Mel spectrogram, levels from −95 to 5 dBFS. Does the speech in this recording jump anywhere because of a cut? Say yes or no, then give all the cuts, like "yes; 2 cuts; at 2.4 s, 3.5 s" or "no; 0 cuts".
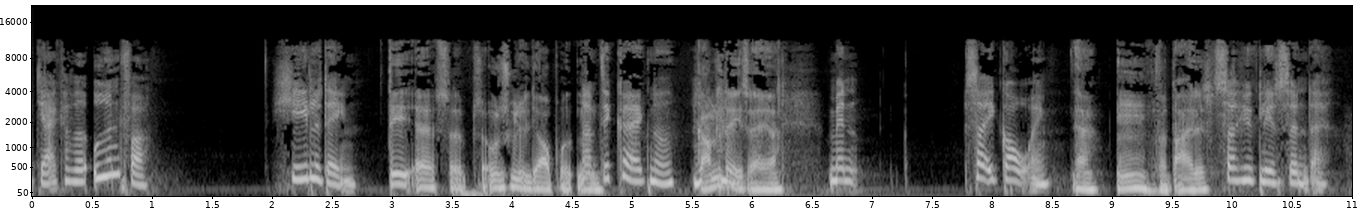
yes; 2 cuts; at 3.0 s, 9.0 s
